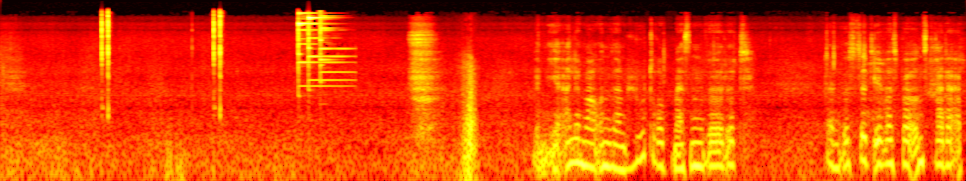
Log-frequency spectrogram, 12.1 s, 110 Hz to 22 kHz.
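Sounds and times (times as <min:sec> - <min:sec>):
high-pitched metallic ding: 0:03.8 - 0:04.5
brief hiss: 0:05.1 - 0:06.1.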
